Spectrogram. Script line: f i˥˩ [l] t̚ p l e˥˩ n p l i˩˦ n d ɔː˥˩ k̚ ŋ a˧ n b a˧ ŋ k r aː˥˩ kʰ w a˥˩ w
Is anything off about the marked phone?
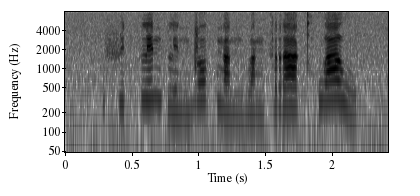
yes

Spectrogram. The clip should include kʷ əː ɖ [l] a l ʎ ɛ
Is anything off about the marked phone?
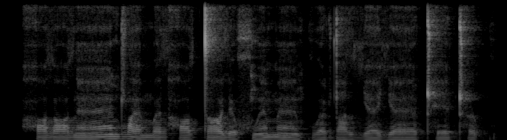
yes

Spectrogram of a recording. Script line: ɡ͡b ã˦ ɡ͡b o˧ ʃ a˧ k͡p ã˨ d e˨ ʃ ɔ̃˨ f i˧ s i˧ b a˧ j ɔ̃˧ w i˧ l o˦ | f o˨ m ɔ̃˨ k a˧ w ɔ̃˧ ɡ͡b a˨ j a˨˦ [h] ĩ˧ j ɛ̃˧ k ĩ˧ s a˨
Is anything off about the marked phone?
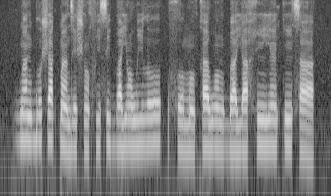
no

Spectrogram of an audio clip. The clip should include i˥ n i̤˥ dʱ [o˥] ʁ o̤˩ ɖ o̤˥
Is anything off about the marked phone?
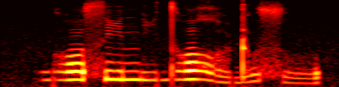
yes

